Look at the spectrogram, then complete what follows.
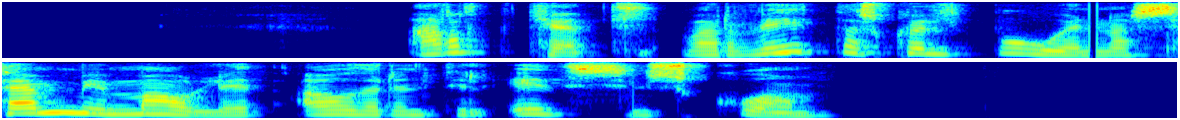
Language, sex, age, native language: Icelandic, female, 30-39, Icelandic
